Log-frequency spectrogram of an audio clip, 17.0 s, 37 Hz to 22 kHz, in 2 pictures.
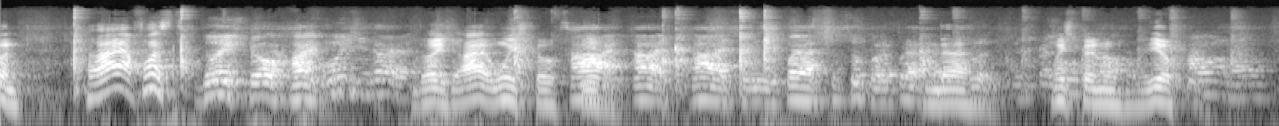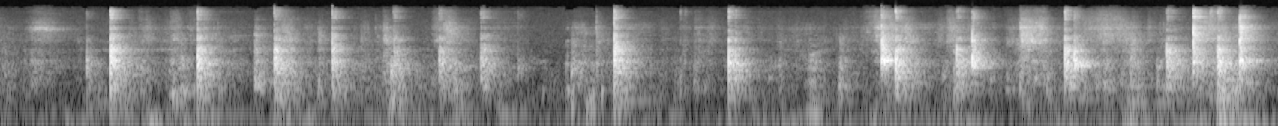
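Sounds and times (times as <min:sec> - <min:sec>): ping-pong ball clicking: 0:14.4 - 0:17.0.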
